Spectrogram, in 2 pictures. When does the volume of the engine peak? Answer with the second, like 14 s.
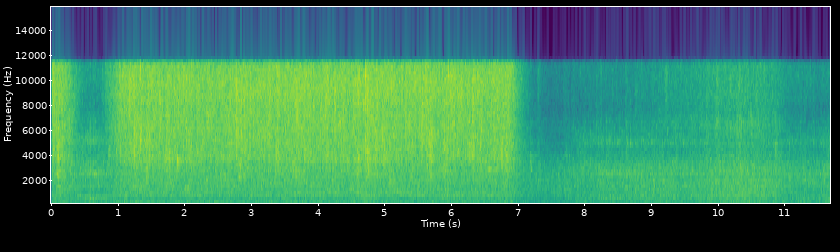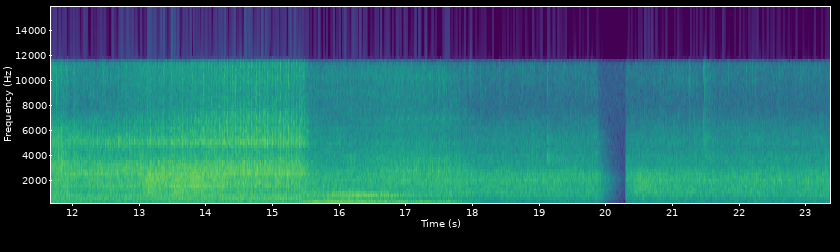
16 s.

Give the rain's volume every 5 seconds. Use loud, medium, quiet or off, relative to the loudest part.
loud, loud, medium, quiet, quiet.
